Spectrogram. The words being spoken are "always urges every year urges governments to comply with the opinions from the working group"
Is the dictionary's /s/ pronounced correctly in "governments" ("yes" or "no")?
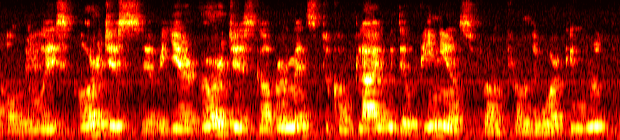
yes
